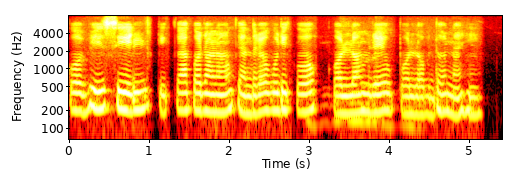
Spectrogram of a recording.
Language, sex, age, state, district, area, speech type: Odia, female, 30-45, Odisha, Mayurbhanj, rural, read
